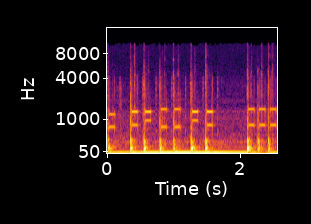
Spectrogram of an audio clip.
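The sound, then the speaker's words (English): A rapid series of touch-tone beeps from a telephone keypad as 1, an area code and a phone number are dialed on a prepaid calling card line, about ten short dual-tone presses in quick succession with a brief pause before the last few, clear. “To make a call, dial 1, area code, and phone number now.”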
